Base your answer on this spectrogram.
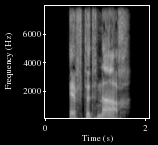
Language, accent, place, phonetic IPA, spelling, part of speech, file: German, Germany, Berlin, [ˌɛftət ˈnaːx], äfftet nach, verb, De-äfftet nach.ogg
- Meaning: inflection of nachäffen: 1. second-person plural preterite 2. second-person plural subjunctive II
